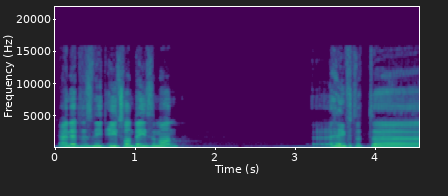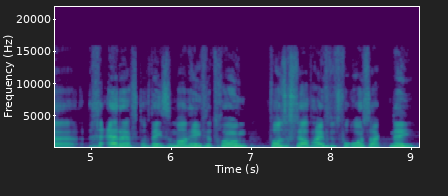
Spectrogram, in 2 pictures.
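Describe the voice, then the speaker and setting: A man's voice: sits high, measured pace, fairly bright tone. A man giving a Friday sermon as imam, asking rhetorical questions and repeating points for emphasis. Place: mosque. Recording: long hall reverb.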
